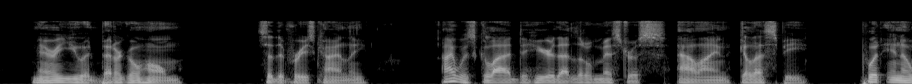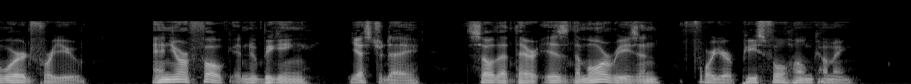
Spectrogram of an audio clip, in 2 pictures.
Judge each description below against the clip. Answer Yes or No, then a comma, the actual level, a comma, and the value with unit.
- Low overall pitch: Yes, very low, 80 Hz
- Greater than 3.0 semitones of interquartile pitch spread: Yes, average, 3.6 semitones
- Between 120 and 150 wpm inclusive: Yes, average, 140 wpm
